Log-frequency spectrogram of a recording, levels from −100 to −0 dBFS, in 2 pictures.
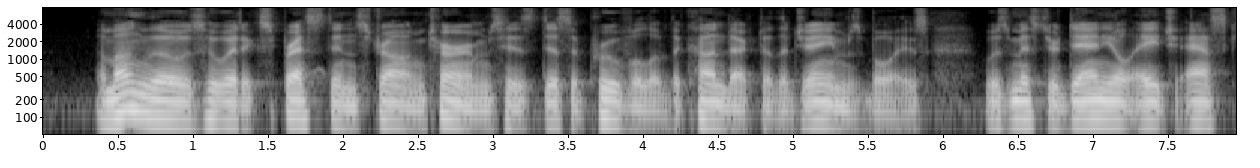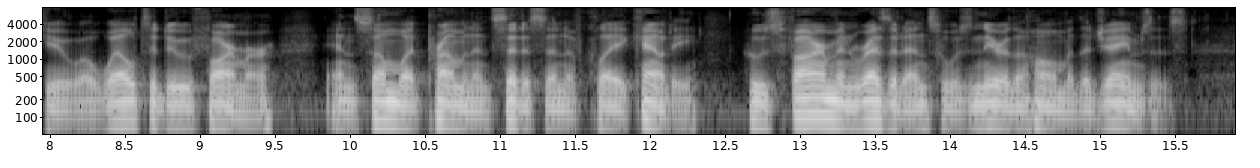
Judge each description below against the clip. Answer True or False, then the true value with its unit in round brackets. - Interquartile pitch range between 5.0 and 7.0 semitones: False (4.6 semitones)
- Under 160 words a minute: False (170 wpm)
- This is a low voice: True (85 Hz)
